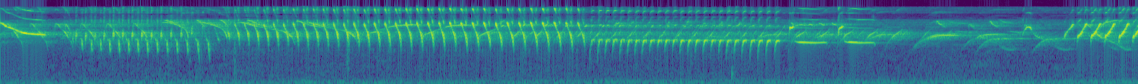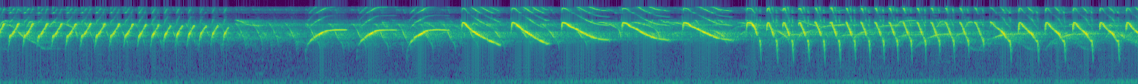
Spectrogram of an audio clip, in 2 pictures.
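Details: Canary song used to stimulate other canaries to sing: long rolling high-pitched trills alternating with rapid repeated chips and bursts of descending whistled sweeps, continuous and energetic throughout.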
